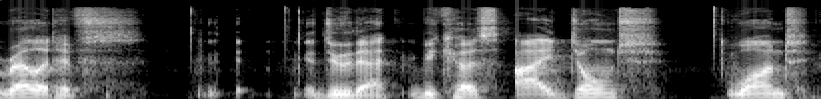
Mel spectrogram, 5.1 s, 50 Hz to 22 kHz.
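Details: 22-year-old man who has stuttered for as long as he can remember, describes blocks and practises daily with a stuttering community; stuttering.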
